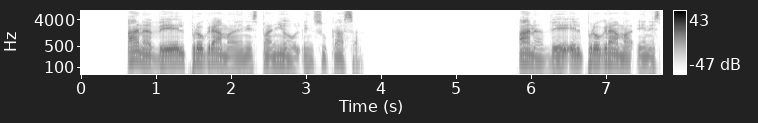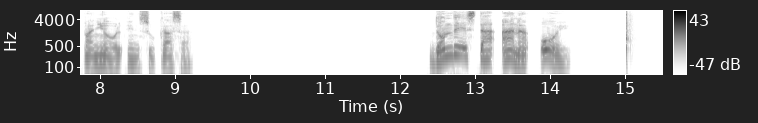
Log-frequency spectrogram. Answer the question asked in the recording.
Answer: Ana está en su casa.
